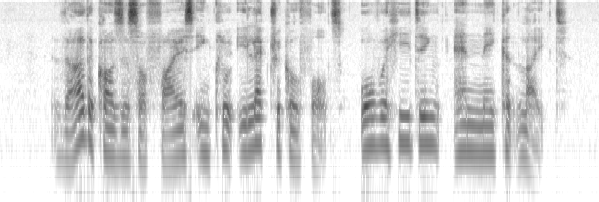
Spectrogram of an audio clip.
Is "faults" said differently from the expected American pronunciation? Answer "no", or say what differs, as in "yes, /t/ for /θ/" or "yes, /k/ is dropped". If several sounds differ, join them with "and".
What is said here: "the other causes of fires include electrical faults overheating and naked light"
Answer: no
